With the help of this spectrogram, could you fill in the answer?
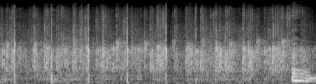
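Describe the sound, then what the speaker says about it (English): A crowd applauds for several seconds at a University of Bridgeport event hosted by the Bridgeport mayor, with dense steady clapping, near and loud, and a brief voice breaking in right at the end. "I'd like to give you a round of applause for what you do."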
